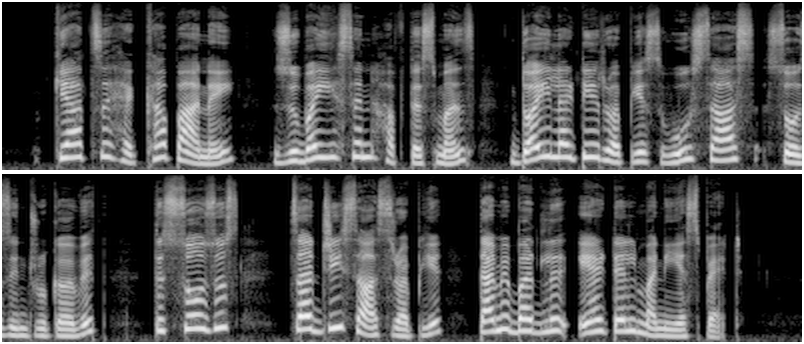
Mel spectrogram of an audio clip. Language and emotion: Kashmiri, neutral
